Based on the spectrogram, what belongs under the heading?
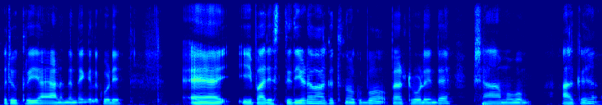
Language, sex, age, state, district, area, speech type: Malayalam, male, 18-30, Kerala, Kozhikode, rural, spontaneous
